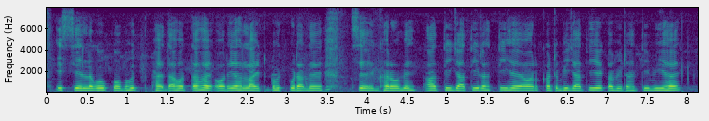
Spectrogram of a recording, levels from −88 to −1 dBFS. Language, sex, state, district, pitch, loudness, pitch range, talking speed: Hindi, male, Bihar, Vaishali, 190 Hz, -23 LUFS, 185-200 Hz, 200 wpm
